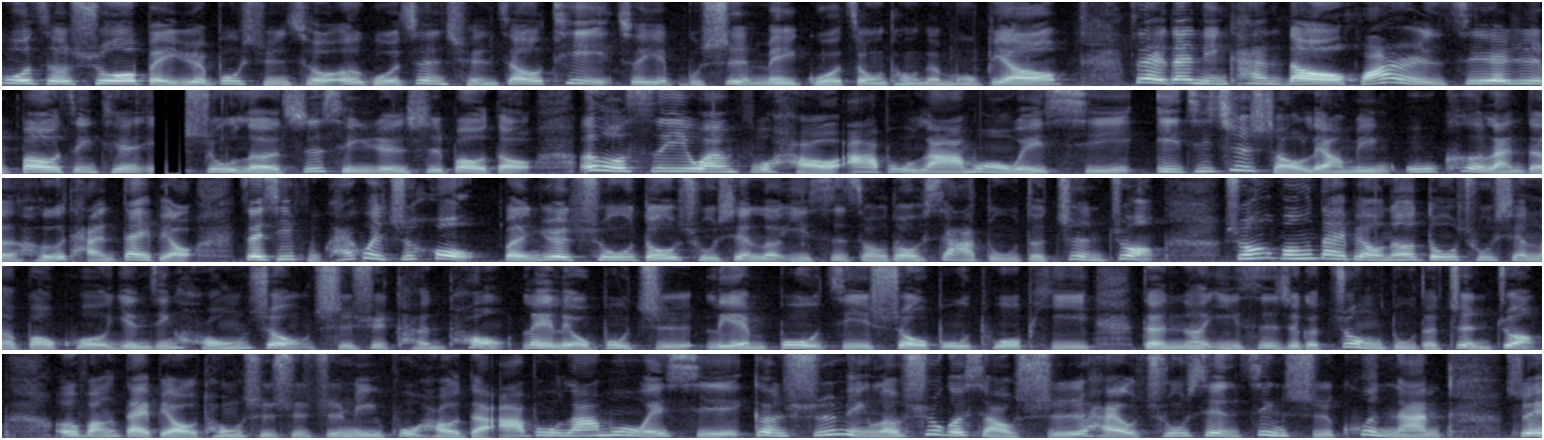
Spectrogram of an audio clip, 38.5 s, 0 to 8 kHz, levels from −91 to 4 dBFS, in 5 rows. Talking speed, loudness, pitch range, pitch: 270 characters per minute, -22 LUFS, 195-275 Hz, 230 Hz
